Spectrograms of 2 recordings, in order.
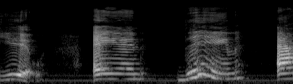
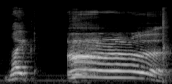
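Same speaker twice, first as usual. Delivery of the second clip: louder, fed-up ugh of disgust; angry groan; 4 semitones higher, 4 dB louder than usual. Real, not acted. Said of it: "It just makes me so angry".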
